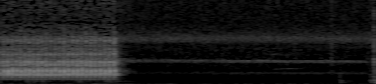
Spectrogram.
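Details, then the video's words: Moroccan Malinois canary gives a loud, dense pulsed roll lasting about one second, which stops abruptly, leaving quiet room sound with a few faint knocks. "تغريد جميل لكناري مالينوا مغربي"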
